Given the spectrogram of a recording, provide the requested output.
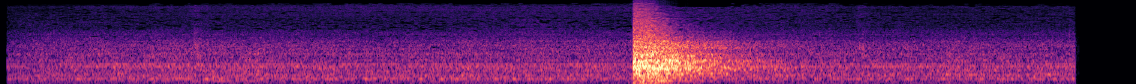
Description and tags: Sound of hydraulic lifter (Jungheinrich) go back - down.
